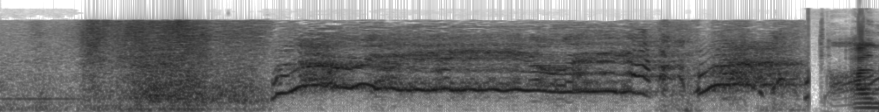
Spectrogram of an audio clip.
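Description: A noisy rush for about a second and a half, then one long, high-pitched scream lasting about two seconds that wavers slightly and ends abruptly.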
